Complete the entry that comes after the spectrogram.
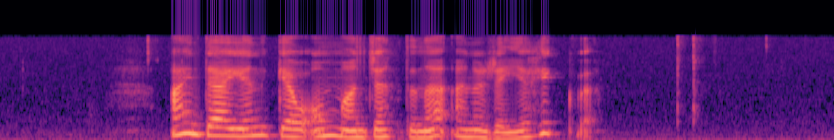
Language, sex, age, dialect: Faroese, female, 36-60, Suðurstreymoy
